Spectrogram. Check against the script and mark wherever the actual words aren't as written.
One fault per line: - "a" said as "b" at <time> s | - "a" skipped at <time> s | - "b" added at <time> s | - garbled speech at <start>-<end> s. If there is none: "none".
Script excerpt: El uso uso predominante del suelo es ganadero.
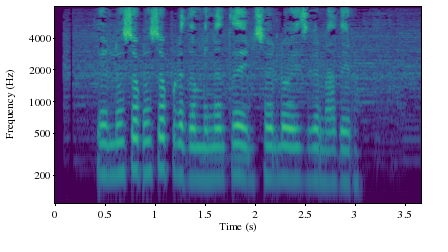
none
